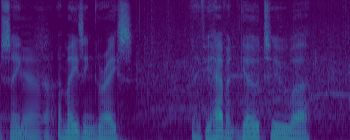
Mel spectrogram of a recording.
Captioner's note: applause and cheering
